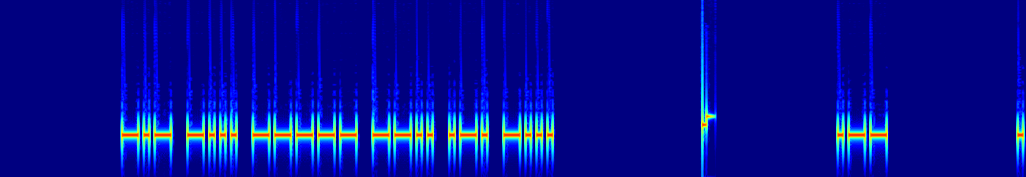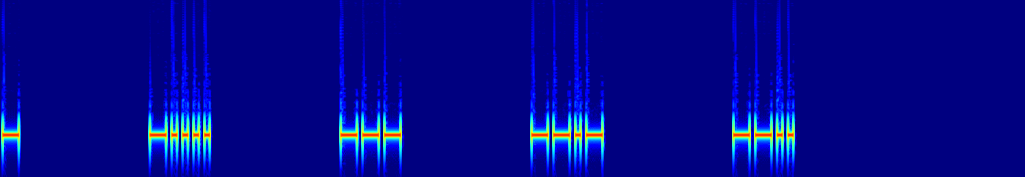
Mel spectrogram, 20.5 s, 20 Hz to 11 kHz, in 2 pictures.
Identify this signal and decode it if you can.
Morse code, heard as a keyed tone, about 22 wpm, spaced as for 9 wpm, 700 Hz. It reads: KB0ZRB WA6OQZ
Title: USA Call Signs - 6 Characters - 8x Character Spacing - 22wpm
